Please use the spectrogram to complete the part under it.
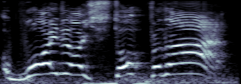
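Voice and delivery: high-pitched rage, slowing on the last words; real frustrated outburst. Real, not acted. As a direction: yell at yourself in real annoyance. Raging at own mistake.

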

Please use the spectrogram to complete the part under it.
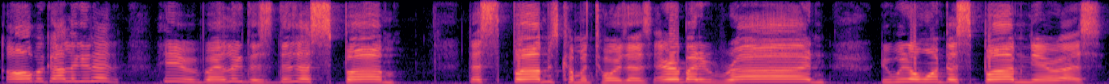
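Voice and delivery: high, loud mock alarm; baby whale crying out a warning to the pod; panicked baby whales. Baby whales warning each other about the sperm, mock panic. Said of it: "all the baby whales be like".

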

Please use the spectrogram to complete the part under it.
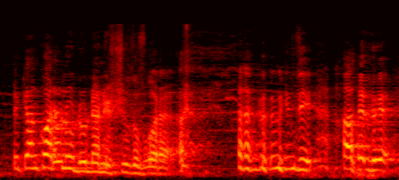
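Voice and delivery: real amused laugh breaking into the talk. Real, not acted. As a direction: chuckle through the aside. Preacher laughs at his own quip.

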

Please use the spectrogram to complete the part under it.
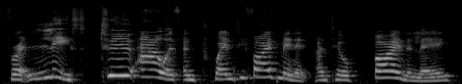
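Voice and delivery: usual speaking voice

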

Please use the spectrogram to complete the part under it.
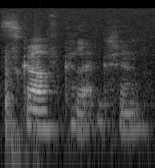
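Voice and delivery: ordinary delivery

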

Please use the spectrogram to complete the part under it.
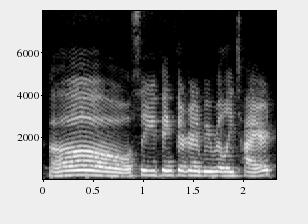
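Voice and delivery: ordinary talk

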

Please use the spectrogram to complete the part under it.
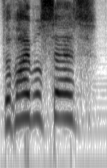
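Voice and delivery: climbing from firm to loud preaching; building sermon. Acted. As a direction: build the passion line by line. Preaching rising to full force.

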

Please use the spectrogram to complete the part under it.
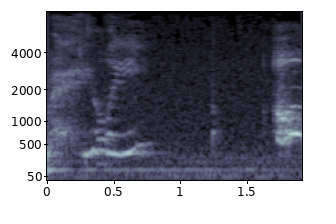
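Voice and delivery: tiny, soft, very high questioning voice; high falsetto squeal. Pretend. Reacting to a fan's compliment, soft falsetto squeal. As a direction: squeak the name softly in falsetto.

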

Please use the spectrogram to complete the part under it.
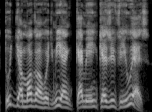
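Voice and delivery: very high, loud captain's voice; loud, worked-up question; emphatic exclamation. A narrator's reading. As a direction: exclaim it loudly at a high pitch.

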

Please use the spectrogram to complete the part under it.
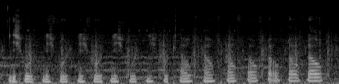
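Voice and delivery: hushed frantic muttering while fleeing; being chased. Real, not acted. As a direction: mutter it quietly in a rush. Fleeing back to base.

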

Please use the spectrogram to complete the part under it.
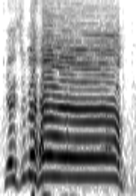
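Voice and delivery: high, slow, loud mock shout. Real, not acted. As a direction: bellow it at the screen. Yelling at game character.

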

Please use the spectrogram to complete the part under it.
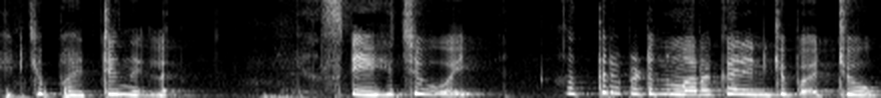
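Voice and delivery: high-pitched, broken crying voice; tearful crying. A narrator's reading. Vaidu confesses she cannot forget her love, acted tearful crying. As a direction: plead as if choked with tears. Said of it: "എന്തിനാ വൈദു ഇങ്ങനെ കരയുന്നത്".

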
